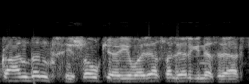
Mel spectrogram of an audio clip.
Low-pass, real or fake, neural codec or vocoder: 10.8 kHz; real; none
